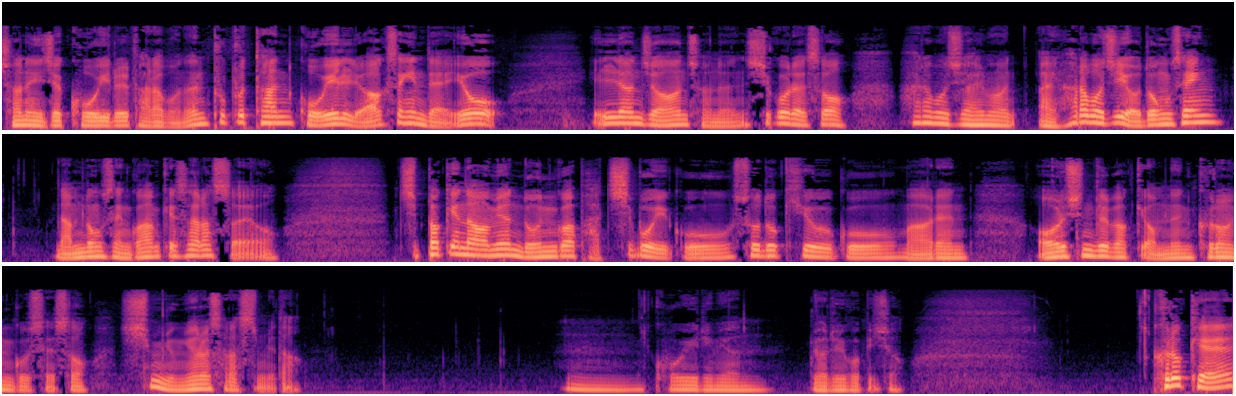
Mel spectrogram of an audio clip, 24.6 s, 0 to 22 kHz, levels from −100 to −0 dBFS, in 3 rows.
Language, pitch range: Korean, 100-155 Hz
